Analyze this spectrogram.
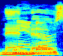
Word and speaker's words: Nando's: Nando's, yeah.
